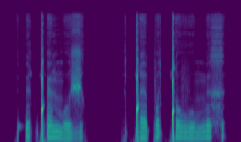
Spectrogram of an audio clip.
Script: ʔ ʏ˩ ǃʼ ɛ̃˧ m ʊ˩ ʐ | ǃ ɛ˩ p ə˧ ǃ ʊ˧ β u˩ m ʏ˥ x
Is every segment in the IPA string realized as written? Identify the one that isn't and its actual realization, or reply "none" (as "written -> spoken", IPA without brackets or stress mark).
ʐ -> ʒ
